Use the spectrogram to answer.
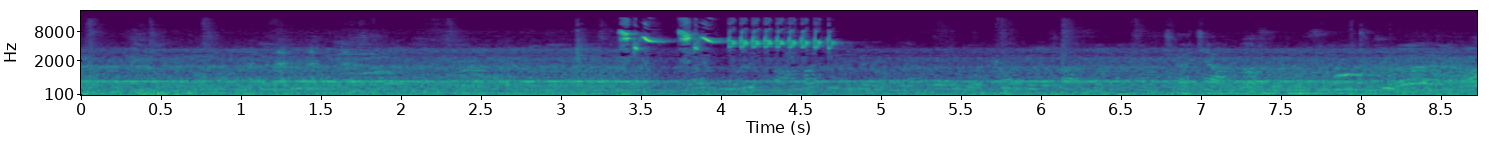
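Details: A grey-headed goldfinch calls 'chir chir': a couple of sharp upslurred notes, then a fast string of high chirps lasting about a second, set against a steady low rumble.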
